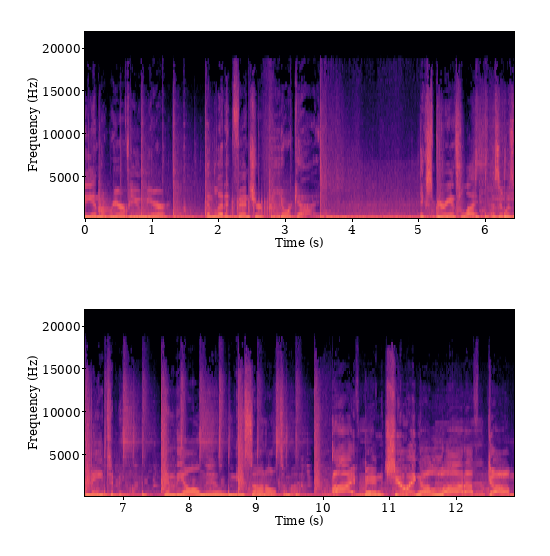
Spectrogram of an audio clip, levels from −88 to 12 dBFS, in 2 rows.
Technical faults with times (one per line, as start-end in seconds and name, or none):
none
